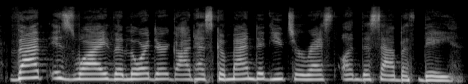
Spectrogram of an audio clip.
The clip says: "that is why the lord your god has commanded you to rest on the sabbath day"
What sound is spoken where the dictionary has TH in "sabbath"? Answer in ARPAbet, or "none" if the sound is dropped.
TH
